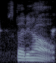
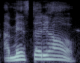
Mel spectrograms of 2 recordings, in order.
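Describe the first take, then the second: First: Said in the usual way. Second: I meant study HALL, hall raised and louder; correcting: punch hall in study hall; stress on hall. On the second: Real, not acted. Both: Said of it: "I said study guide last time".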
